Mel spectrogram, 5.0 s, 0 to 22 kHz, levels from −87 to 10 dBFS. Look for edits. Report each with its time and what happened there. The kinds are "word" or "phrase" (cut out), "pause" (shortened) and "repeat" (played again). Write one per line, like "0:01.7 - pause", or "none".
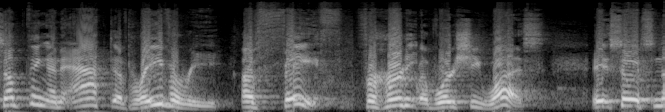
0:01.0 - word
0:01.8 - pause
0:02.7 - pause
0:03.1 - phrase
